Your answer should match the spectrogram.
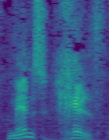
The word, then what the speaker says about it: Men's Health: Men's Health, o Hilt, o Holt. ¿Cómo se dice? ¿cómo se dice esto? Health, Men's Health, es que es la políglota.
